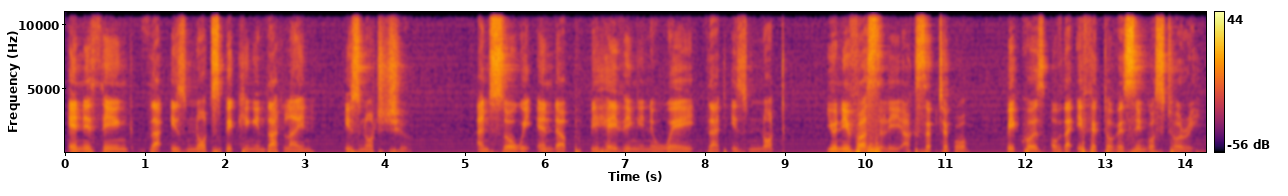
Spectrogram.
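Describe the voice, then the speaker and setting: A middle-aged man, giving an earnest, measured public speech at a book launch, with pauses and fillers. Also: mid-range voice, fairly even intonation, darkish tone, a little hiss or hum, rough recording. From Uganda.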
